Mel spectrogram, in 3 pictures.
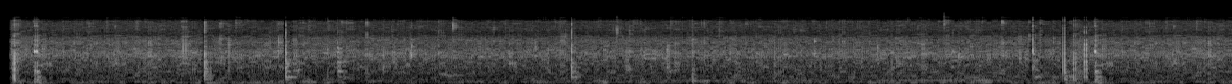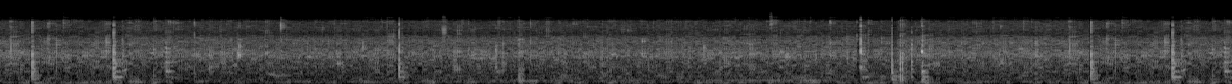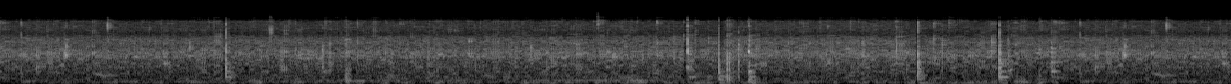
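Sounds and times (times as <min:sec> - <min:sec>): rain on leaves and pavement: 0:00.1 - 0:36.9
single raindrops splatting: 0:16.0 - 0:36.9.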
